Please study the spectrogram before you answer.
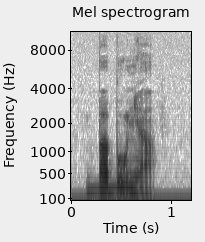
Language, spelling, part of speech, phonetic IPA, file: Polish, babunia, noun, [baˈbũɲa], Pl-babunia.ogg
